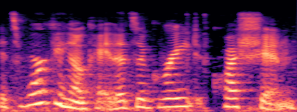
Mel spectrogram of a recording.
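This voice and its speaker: A woman with a fairly high pitch sounds somewhat breathy, her tone upbeat and her intonation lively. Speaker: librarian hosting trivia night. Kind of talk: live-streamed trivia hosting. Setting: live stream. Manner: casual, upbeat.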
